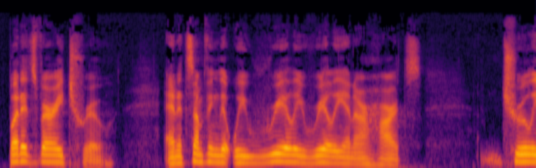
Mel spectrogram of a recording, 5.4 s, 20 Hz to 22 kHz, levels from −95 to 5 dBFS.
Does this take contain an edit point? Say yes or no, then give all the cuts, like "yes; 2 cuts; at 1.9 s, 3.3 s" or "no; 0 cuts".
no; 0 cuts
